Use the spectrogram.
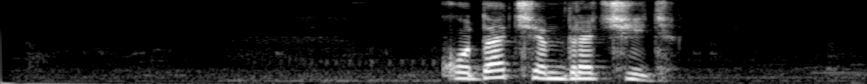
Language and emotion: Russian, neutral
